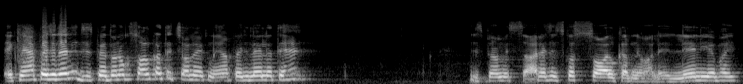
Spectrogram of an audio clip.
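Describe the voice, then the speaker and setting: A man's voice: sits high, a little fast, warm tone, dull audio. A man in his twenties from Chhattisgarh, India, casually teaching maths step by step, often asking and answering his own questions. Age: 20s. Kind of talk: casual tutorial explaining board exam maths.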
